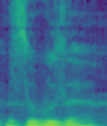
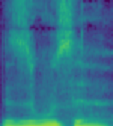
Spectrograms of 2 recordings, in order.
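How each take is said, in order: First: Low, drawn-out hotline announcer name; phone menu voice. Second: Low, drawn-out hotline announcer; phone menu voice. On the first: Shown as a demonstration. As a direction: repeat it like a recorded phone greeting. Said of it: "Sag das nochmal". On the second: Acted. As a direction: say your name like a recorded phone greeting. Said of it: "für diesen etwas, äh, Telefonansagen-Sound".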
